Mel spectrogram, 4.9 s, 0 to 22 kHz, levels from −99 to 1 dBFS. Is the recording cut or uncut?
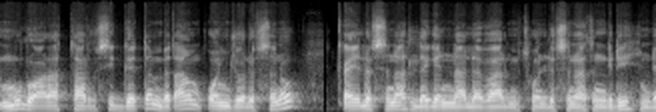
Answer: cut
